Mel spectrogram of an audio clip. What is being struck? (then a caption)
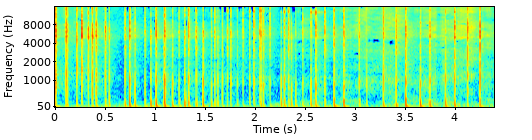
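Long narrow wooden box. Fingertips and nails tap rapidly on a long, narrow, hollow wooden Mikado box, producing about thirty quick, dry knocks that vary in loudness. Each tap is short and hollow with a low, woody body, while the nails add bright clicking edges, and the sound dies almost instantly with no ring.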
